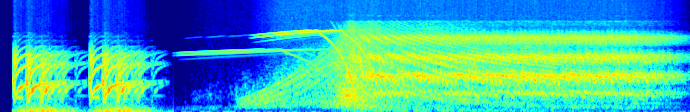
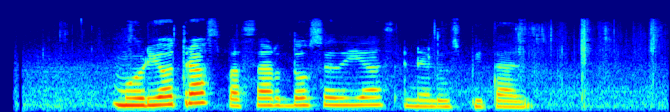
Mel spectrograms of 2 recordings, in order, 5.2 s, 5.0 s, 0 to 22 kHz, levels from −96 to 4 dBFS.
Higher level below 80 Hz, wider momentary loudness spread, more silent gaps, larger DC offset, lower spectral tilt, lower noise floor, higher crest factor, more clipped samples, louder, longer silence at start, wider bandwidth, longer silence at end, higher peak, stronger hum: first, -42 dBFS vs -72 dBFS; about the same, 13 LU vs 13 LU; neither; neither; second, 0 dB/octave vs -7 dB/octave; second, -45 dBFS vs -52 dBFS; about the same, 16 dB vs 18 dB; neither; about the same, -22 LUFS vs -21 LUFS; second, 0.1 s vs 0.85 s; first, over 20 kHz vs 8 kHz; second, 0 s vs 0.65 s; second, -10 dBFS vs -4 dBFS; neither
